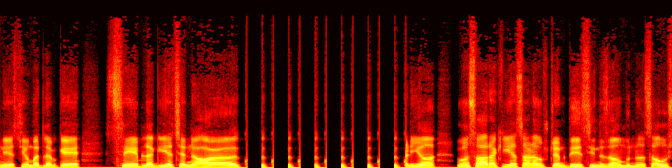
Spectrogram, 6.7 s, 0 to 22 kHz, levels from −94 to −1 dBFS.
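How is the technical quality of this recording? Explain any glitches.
The technical quality is poor: the speech carries a constant DC offset, a smeared, hollow codec character from start to finish, and a stuttering stretch in the middle.

DC offset runs through the whole clip. Somewhere in the capture or processing chain a constant was added to the signal, so the waveform sits off the zero line instead of centred on it. You don't hear this directly, but it eats into headroom and appears as steady energy at the very bottom of the spectrum, which also makes any hard edit or start point prone to a click.

Generation loss is also present throughout. The speech sounds swirly and hollow, consonant attacks are blurred, and nothing is left above 19.9 kHz. The likely cause is repeated MP3 encoding at 128 kbit/s, decoded and re-encoded several times over. Each pass quantises again on a shifted frame grid, so noise and spectral gaps pile up beyond what a single 128 kbit/s encode would produce.

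Stutter with silent gaps occurs from 2.46 to 4.05 s, just after "کہ سیب لگی گچھن" and before "او سارا کج ساڑا". The likely cause is a player or stream stalling and, on each retry, replaying its last buffered fragment before running dry. A 110 ms burst repeats six times, separated by about 155 ms of digital silence, giving an even 265 ms rhythm. The speech that should have filled that span is lost.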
